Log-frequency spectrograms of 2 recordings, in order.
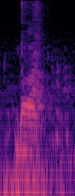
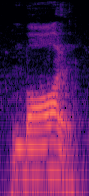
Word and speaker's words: ball: आ भी नहीं बोलना है, ओ भी नहीं बोलना है, बॉल, राइट, ठीक है।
